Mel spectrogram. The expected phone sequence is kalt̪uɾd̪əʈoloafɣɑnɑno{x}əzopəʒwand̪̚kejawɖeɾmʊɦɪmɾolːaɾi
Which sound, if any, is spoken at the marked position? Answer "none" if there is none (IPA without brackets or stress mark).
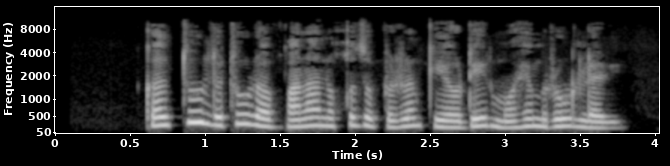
x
